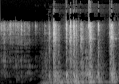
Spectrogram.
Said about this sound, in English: Scar Durgee entered the jail with Judge Craig. They spoke a few words to the guard, and then Murph unlocked the grill door of the cell.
